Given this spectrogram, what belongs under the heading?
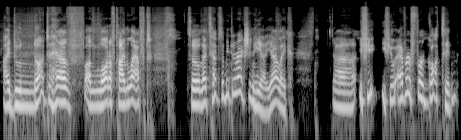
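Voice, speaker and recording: A man's voice: high-pitched, lively intonation, measured pace, a bit bright, no echo. A man teaching English on a live stream, chatting casually with viewers and reading out their comments, with many fillers.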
